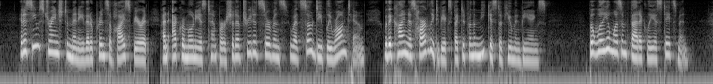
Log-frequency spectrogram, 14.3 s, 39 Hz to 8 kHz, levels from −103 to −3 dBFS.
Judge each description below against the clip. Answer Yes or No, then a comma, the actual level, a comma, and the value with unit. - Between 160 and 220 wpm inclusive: Yes, average, 185 wpm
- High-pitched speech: Yes, high, 225 Hz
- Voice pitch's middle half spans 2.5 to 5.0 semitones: No, wide, 5.5 semitones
